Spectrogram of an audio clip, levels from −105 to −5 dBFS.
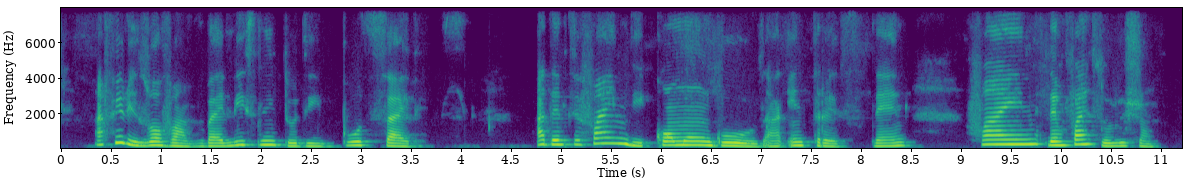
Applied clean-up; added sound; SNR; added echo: none; none; none; none.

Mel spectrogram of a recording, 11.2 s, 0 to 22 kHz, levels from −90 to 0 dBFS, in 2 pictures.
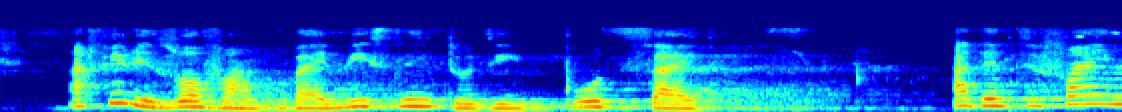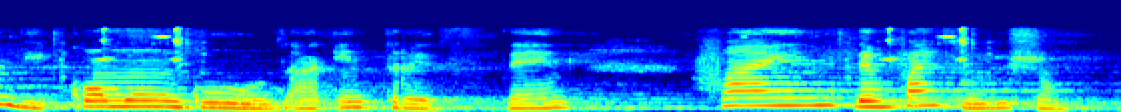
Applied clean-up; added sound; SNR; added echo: none; Squeak / Dishes, pots, and pans; 16 dB; reverberation time 1.5 s.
